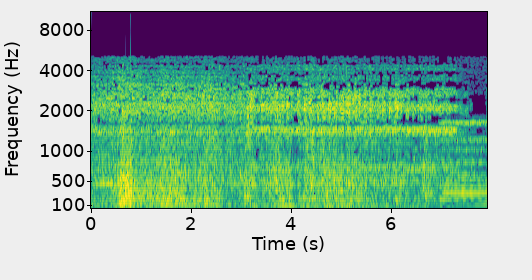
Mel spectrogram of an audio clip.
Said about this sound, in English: You will crash through the ice and go to the bottom of the river. It's too late. We're going to crash.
